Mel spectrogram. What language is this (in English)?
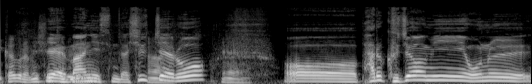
Korean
